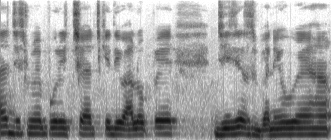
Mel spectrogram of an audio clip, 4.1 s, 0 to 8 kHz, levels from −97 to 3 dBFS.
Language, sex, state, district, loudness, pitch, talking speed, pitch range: Hindi, male, Uttar Pradesh, Lucknow, -12 LUFS, 130 Hz, 145 wpm, 130-140 Hz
